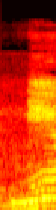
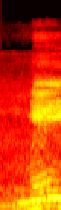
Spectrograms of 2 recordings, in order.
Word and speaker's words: may: এই am, এই ওয়াই আমাদের উপমহাদেশে এটাকে মেয়ে বলে আমরা জানি। আসলে মেই হবে, শব্দটা এরকম হবে, শেষে ই সাউন্ডটা আমরা একটু ছোট করে হলেও বলবো, তাহলে সঠিক উচ্চারণ হবে মেই, মেই, মাই, মাস্ট, মেই,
